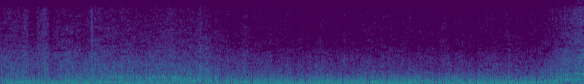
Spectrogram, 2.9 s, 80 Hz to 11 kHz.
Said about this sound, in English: These are some of the most intense airstrikes by the Assad government's jets in 3 weeks.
